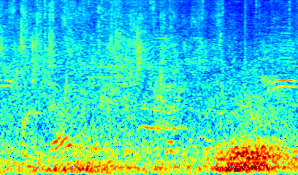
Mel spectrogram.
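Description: Outdoor background noise with faint, distant voices, swelling louder near the end.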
